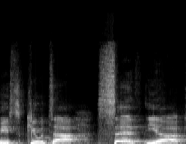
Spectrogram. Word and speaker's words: Kyauta: So how do you pronounce that one? Okay, my name is Seth Kyauta.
